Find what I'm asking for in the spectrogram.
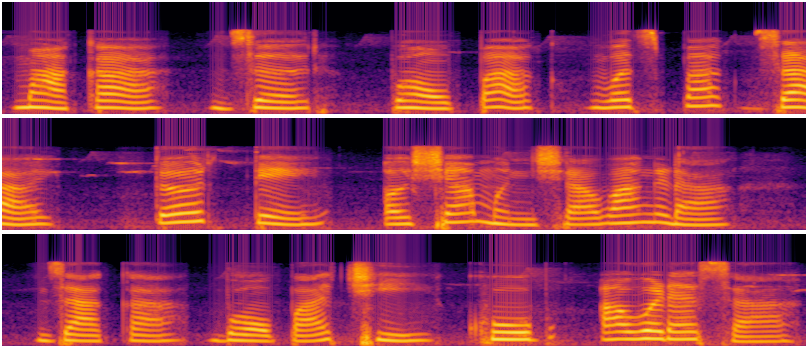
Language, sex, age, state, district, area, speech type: Goan Konkani, female, 30-45, Goa, Quepem, rural, spontaneous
